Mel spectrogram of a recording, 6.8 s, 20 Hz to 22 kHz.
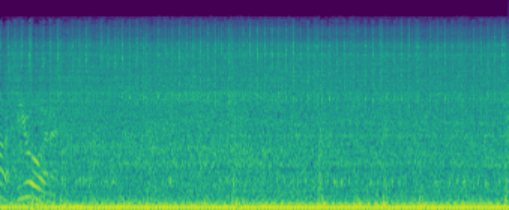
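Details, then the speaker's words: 1971 Chevy K-20 after 15 years sitting, smoking heavily: lumpy idle, uneven beat about two and a half pulses a second, one cylinder dropping out; owner suspects a misfire from a plug wire put on wrong. "I got a plug wire on wrong yeah we could be just missing the cyinder"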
